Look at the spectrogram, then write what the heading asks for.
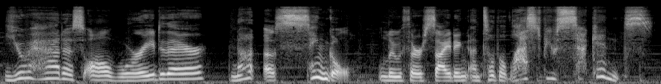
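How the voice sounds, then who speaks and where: A woman's voice: mid-range voice, lively intonation, a little slow, faint music behind, natural voice. An actress playing a bubbly, teasing after-show host in a scripted audio drama, gushing and playful with her guest.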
